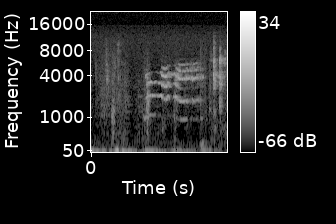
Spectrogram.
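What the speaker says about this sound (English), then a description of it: "that cat will not stop meowing until if he wants out of the room" A house cat meows several times at a room door, a faint, rising, drawn-out cry after a few soft knocks and scratches, heard alone in a quiet room.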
